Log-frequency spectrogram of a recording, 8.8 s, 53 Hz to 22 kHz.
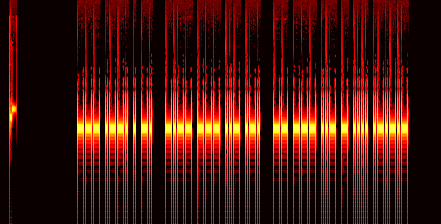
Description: Morse code, heard as a keyed tone, about 30 wpm, 700 Hz. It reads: OPEN YOUR MOUTH.
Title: Sentences from Top 1500 Words 30wpm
